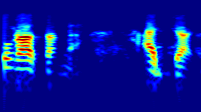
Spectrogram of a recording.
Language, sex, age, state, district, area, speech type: Hindi, male, 60+, Bihar, Vaishali, rural, conversation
